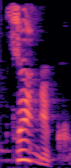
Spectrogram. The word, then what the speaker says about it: циник: Наше слово «циник» отсюда, потому что там эта буква «к» произносится в средневековой латыни как «ц».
